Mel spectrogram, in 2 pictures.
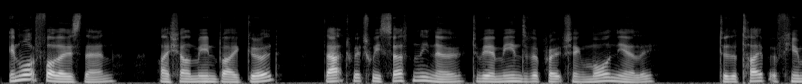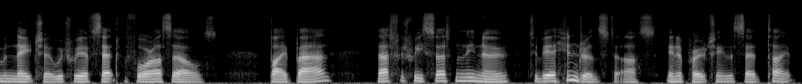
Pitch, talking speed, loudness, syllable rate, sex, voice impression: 135 Hz, 195 wpm, -21 LUFS, 5.6 syllables/s, male, very masculine, very middle-aged, very thick, tensed, slightly weak, slightly bright, soft, muffled, fluent, slightly raspy, cool, very intellectual, slightly refreshing, sincere, very calm, mature, very friendly, reassuring, unique, elegant, slightly wild, sweet, lively, kind, slightly modest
